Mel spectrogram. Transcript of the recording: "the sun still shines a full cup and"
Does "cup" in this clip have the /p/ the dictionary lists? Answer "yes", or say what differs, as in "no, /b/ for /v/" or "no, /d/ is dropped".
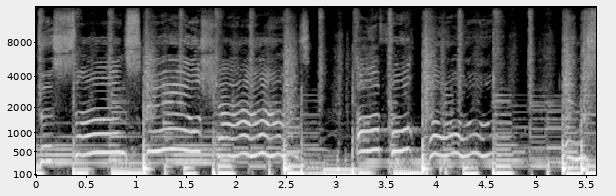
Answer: no, /p/ is dropped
